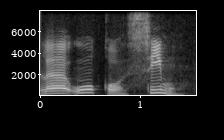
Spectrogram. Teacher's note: ada qaf sukun sebelumnya huruf berharokat dhammah dibaca tebal.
